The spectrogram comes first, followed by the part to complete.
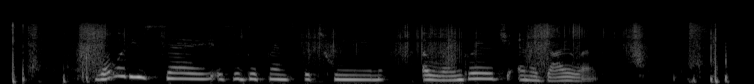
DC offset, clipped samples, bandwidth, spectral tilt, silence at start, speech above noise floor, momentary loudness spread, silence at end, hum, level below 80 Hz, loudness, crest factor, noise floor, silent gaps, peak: under 0.1%; under 0.1%; 7.6 kHz; -5.5 dB/octave; 0.1 s; 24 dB; 17 LU; 0.25 s; none; -74 dBFS; -38 LUFS; 18 dB; -60 dBFS; none; -20 dBFS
